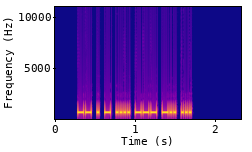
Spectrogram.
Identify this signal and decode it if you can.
Morse code, heard as a keyed tone, about 50 wpm, 700 Hz. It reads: METHODS
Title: ES:S Suffix - Top 100 Words with Base Words 50wpm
